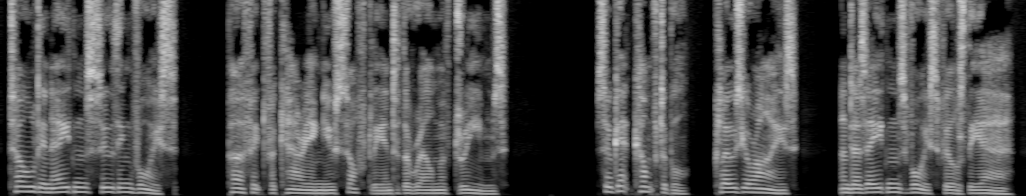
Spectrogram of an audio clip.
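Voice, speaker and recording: A man speaking as a sleep story host, guiding listeners into relaxation in a soothing, measured manner. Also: fairly high pitch, darkish tone, dry recording, studio quality. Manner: soothing, slow, measured delivery.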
